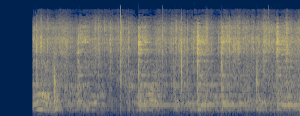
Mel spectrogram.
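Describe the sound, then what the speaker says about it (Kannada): Six green chillies and two small whole tomatoes fry in a little oil, giving a steady close sizzle with scattered stirring scrapes and clinks throughout, no voices. "ಸ್ವಲ್ಪನೇ ಎಣ್ಣೆ ಹಾಕ್ಕೊಳ್ತಾ ಇದನ್ನು ಚೆನ್ನಾಗಿ ಫ್ರೈ ಮಾಡ್ಕೋಬೇಕು."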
